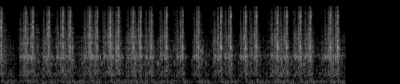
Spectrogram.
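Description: Typewriter sound effect: rapid key clicks, about seven a second, that stop abruptly near the end.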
